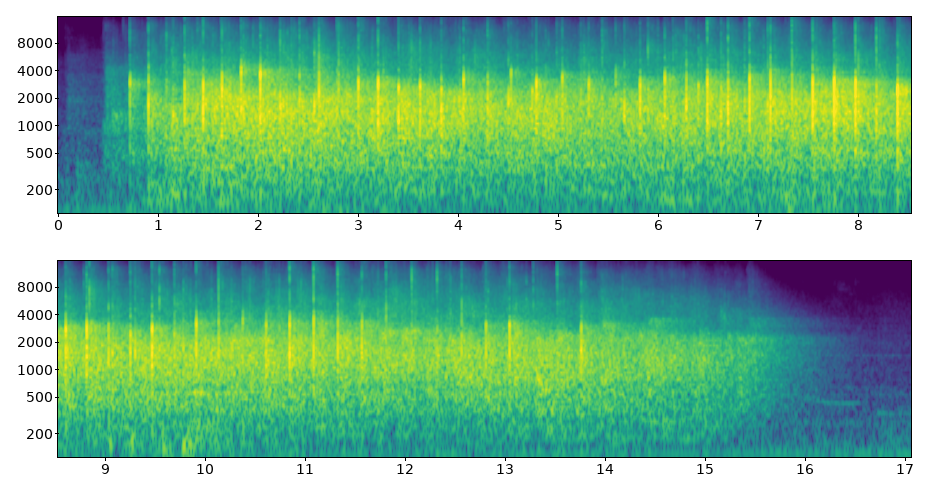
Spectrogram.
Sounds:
hands, human group actions, applause, clapping

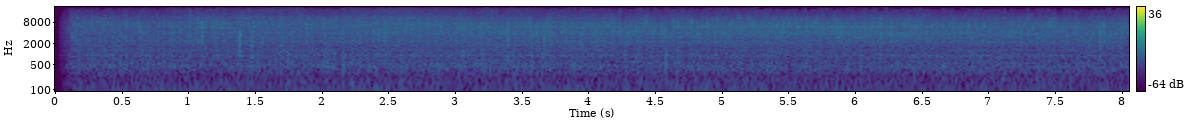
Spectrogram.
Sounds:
frying (food), domestic sounds

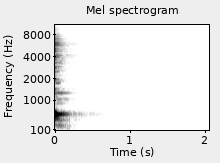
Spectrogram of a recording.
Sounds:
bell, cowbell

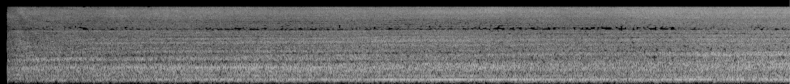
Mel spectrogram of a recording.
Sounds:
hiss

